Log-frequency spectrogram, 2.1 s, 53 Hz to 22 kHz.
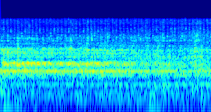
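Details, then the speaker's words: VW Gol 1.6 EA111 at idle: steady dry whirring hum from the back of the engine; water pump with broken bearing, to be removed along with the timing belt. "Tá vindo da parte de trás aqui do motor, ó. Muitos já vão saber logo de cara, né? Vou fazer o seguinte, vou desmontar aqui, tirar a correia dentada fora e tirar a bomba d'água ali, ó. 100% de certeza que é a bomba d'água que está com o rolamento quebrado."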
